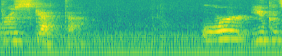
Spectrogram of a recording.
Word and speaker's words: bruschetta: So today we are going to be making an Italian antipasto appetizer called bruschetta, or you could say bruschetta, but it is not pronounced bruschetta. It is mispronounced all the time.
